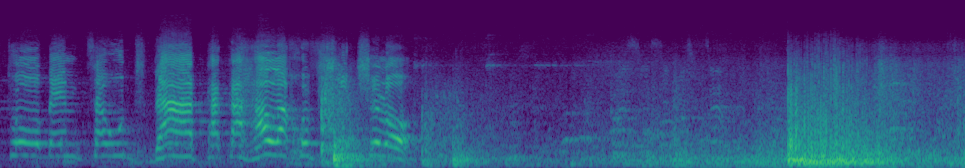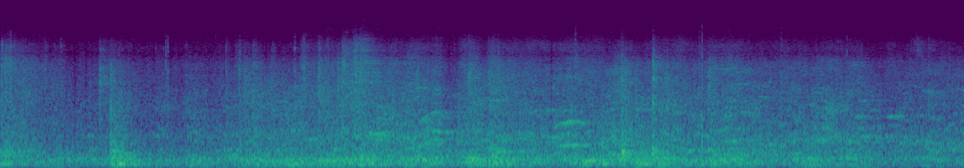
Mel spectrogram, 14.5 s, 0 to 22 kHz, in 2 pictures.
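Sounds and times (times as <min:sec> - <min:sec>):
speech: 0:00.4 - 0:03.3
murmuring voices in parliament hall: 0:04.2 - 0:14.4
rumbling noise and commotion: 0:05.0 - 0:12.8
heavy bomb blast in parliament hall: 0:05.8 - 0:08.4.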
